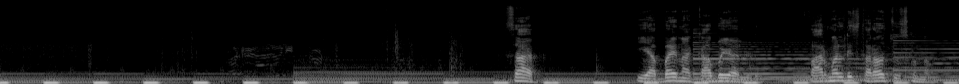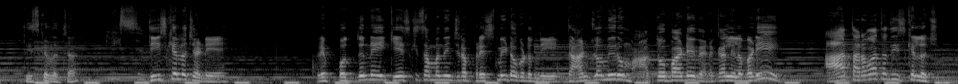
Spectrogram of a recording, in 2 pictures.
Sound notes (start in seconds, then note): none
